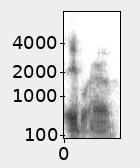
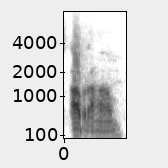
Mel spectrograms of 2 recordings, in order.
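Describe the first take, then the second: First: It has an American English pronunciation. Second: It has a non-American pronunciation. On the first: "in regular American English, you say Abraham" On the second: "but it's Abraham"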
